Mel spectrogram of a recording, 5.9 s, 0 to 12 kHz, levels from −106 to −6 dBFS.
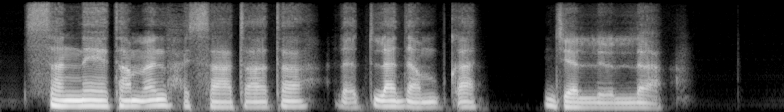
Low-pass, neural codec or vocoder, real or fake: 10.8 kHz; codec, 16 kHz in and 24 kHz out, 0.9 kbps, LongCat-Audio-Codec, fine tuned four codebook decoder; fake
